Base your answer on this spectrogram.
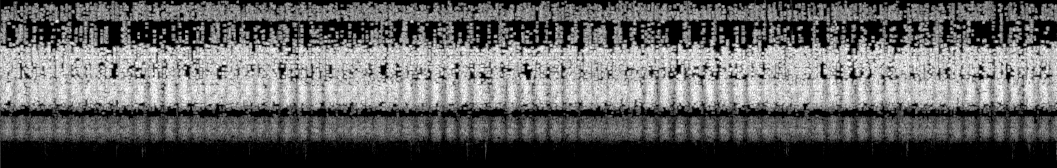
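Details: Steady chorus of crickets and insects, high and bright, with fast regular pulses beating through a continuous trilling wash, about two beats a second, unchanging throughout; intended as calming night-time sound for sleep and tinnitus relief.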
